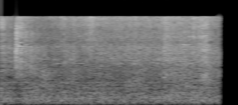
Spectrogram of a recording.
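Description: Supermarket background noise: a steady hubbub of the store around the checkout queue, with a brief clatter just after the start.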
